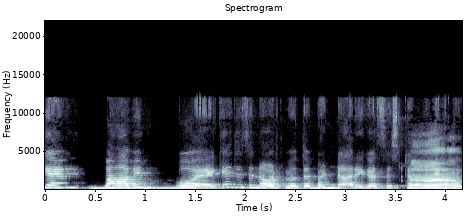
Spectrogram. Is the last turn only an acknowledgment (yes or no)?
no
